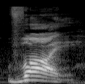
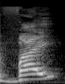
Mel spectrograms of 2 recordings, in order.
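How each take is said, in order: First: The vowel sounds like 'oy', as in boy. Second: The vowel sounds like 'eye', as in vice.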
